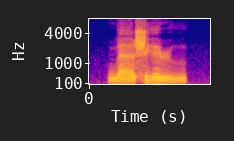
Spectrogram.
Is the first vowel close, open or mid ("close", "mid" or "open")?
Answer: open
